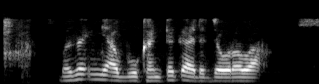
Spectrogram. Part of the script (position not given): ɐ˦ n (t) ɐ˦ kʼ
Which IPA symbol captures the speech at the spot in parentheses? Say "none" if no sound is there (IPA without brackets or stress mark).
t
